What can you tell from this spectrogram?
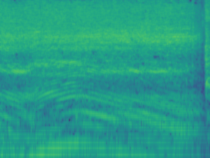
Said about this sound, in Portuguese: O motosserra mais completo da Steel te proporciona leveza, potência e agilidade para o seu trabalho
